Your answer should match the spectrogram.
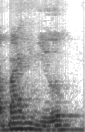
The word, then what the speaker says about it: bát nhã: Rồi chữ bát nhã có chỗ đọc là ban nhược.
